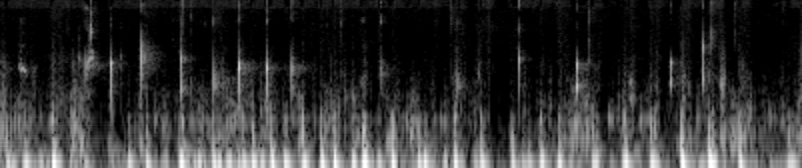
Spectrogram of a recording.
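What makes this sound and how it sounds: Fingertips with short painted nails tap and pat a small, soft black foam windscreen on a handheld Zoom recorder. The result is a steady stream of deep, muffled thumps with soft crackling rustle and occasional brighter clicks, each dying away almost instantly.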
